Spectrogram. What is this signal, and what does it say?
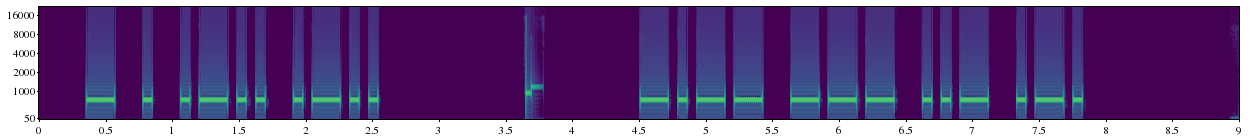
Morse code, heard as a keyed tone, about 17 wpm, 700 Hz. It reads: TELL YOUR
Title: Sets of 2 Words - New Word Drill - 17wpm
